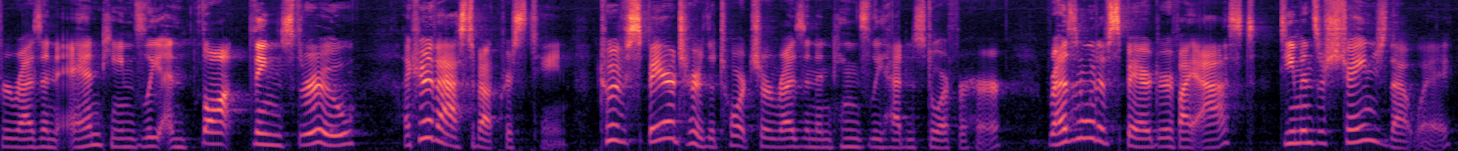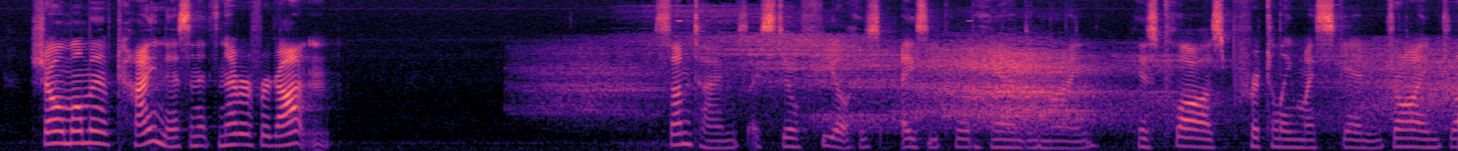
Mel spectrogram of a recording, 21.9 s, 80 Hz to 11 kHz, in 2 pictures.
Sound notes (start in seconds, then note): 14.7 ghostly sounds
